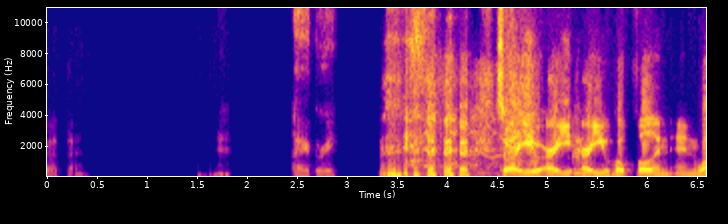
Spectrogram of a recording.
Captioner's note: laughter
